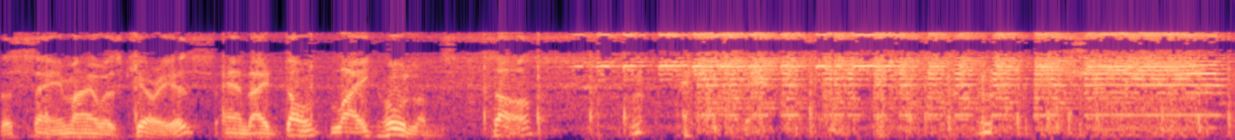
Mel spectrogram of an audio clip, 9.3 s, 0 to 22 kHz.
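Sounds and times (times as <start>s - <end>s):
speech: 0.0s - 5.0s
dense traffic rumbling on a busy city street in broad daylight: 0.0s - 9.2s
car horns honking: 4.1s - 9.2s.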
